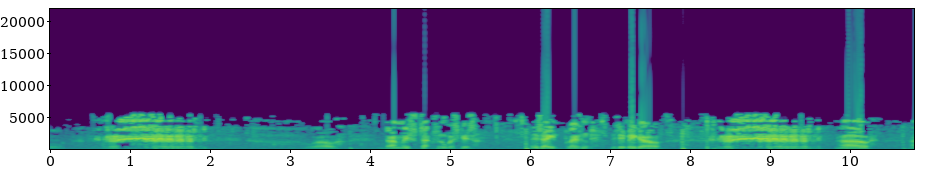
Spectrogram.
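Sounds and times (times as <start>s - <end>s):
little mare whinnying in a snowstorm: 0.5s - 2.2s, 8.2s - 9.8s
speech: 4.2s - 10.8s.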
